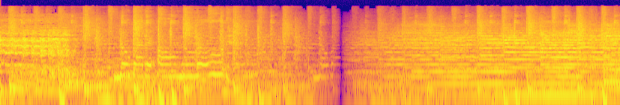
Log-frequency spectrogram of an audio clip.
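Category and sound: animal, horse neighing and whinnying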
